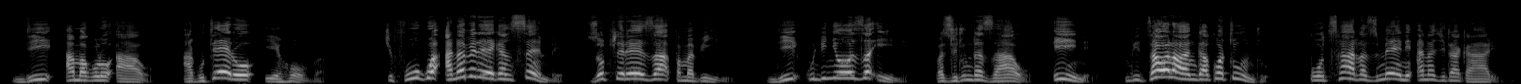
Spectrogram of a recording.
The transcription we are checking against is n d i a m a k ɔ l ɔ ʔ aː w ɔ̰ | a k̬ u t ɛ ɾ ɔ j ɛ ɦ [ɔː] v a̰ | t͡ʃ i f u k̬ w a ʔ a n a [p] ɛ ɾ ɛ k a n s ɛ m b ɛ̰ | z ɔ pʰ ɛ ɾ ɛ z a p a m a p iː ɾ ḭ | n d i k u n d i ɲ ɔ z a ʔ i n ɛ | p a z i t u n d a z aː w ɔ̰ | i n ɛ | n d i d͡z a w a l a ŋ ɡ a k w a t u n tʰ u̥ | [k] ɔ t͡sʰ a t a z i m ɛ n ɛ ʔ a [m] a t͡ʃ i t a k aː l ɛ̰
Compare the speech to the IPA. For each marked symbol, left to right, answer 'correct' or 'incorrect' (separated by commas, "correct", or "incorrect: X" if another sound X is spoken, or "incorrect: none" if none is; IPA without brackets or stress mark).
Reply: correct, correct, incorrect: p, incorrect: n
